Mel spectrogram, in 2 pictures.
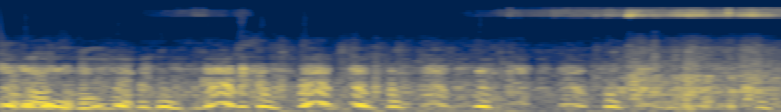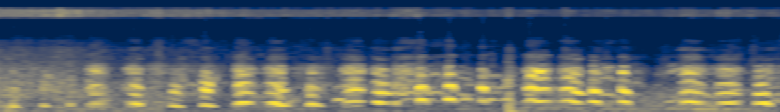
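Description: Excited shouting and whooping from several people, with the splash of someone jumping into a swimming pool about three and a half seconds in.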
